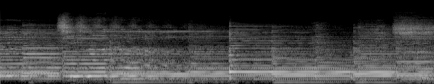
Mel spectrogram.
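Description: Acoustic guitars playing an instrumental passage of a slow Korean ballad, strummed and plucked chords over a low sustained bass note that comes in about a second in.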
